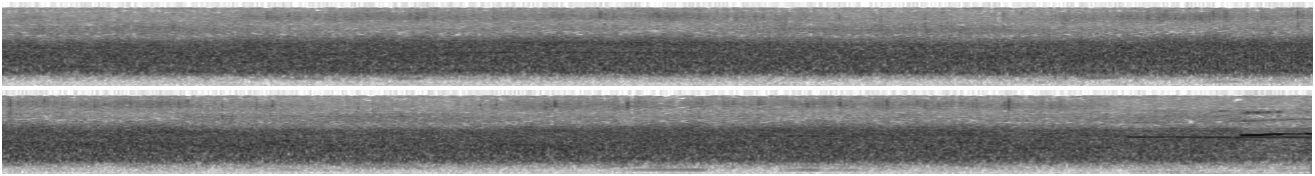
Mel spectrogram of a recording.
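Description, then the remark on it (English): A huge stadium crowd roars as the Minnesota Twins win baseball's world championship on Gene Larkin's hit scoring Gladden. It is a dense, steady wash of cheering that holds at a loud level for the whole stretch without breaking into distinct voices. “It's the world champion Minnesota Twins, and the crowd loves it.”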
